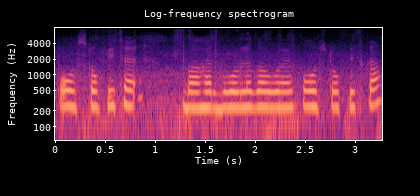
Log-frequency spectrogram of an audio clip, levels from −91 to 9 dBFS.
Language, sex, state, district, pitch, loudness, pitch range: Hindi, female, Punjab, Pathankot, 235 Hz, -13 LUFS, 235-245 Hz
